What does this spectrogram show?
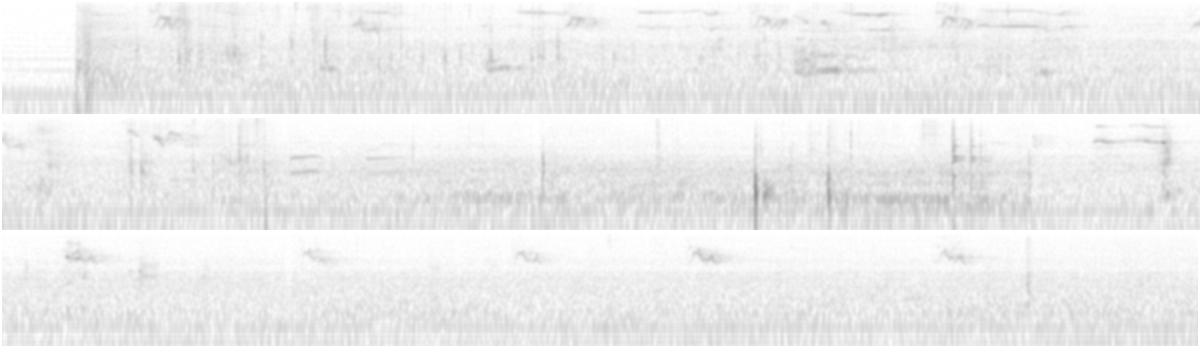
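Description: Garden birds chirping and twittering, with a single bird repeating a short high call about once a second in the last third. A couple of sharp knocks about halfway are the loudest sounds.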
